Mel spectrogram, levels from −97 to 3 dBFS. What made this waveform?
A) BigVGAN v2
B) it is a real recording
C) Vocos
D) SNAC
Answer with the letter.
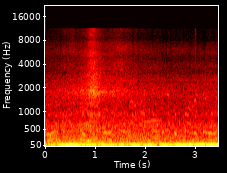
A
